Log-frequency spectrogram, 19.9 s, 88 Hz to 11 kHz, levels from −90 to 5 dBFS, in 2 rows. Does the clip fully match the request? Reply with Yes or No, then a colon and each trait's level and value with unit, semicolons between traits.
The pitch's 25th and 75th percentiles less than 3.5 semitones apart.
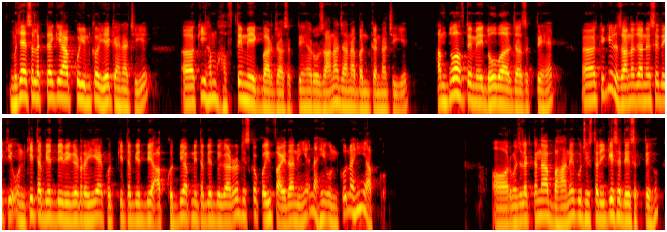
No: average, 3.8 semitones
